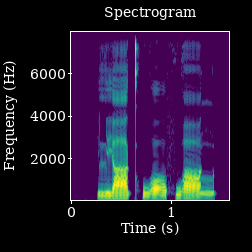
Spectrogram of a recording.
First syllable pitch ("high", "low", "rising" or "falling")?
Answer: rising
